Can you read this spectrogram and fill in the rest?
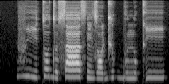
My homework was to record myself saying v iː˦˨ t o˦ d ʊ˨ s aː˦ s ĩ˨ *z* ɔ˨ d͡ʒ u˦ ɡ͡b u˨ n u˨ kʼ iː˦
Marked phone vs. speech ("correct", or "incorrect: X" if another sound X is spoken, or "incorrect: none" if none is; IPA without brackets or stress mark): correct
